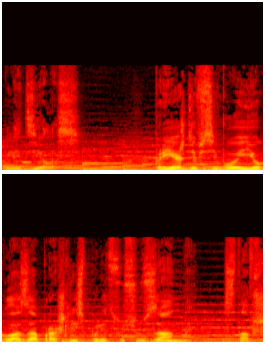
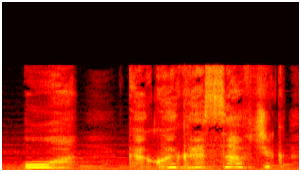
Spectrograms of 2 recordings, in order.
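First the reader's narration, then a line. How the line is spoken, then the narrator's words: Cooing. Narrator (Russian): ворковала Мия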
